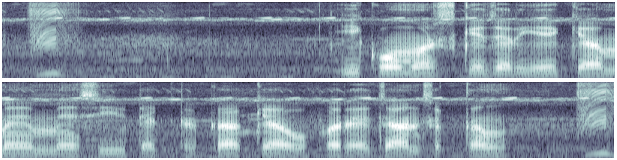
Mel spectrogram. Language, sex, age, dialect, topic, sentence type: Hindi, male, 41-45, Marwari Dhudhari, agriculture, question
